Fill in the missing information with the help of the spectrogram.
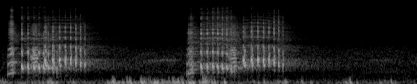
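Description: Sandhill cranes calling: two loud, rolling, rattling calls about a second apart, each a little under a second long.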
